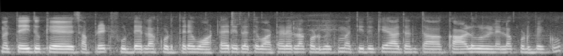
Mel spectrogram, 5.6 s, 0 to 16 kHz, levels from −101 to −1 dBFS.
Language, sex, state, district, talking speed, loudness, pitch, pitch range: Kannada, female, Karnataka, Shimoga, 170 wpm, -18 LUFS, 180 Hz, 175-185 Hz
